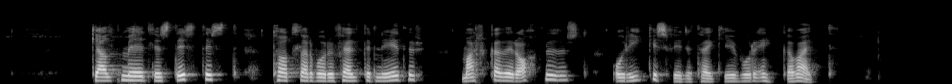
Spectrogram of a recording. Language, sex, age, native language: Icelandic, female, 50-59, Icelandic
